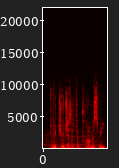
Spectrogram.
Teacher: we don't have that full engagement of the voice we don't have full volume we don't have a lot of up down of Melody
